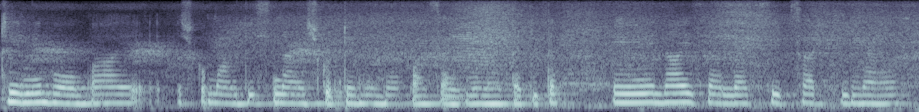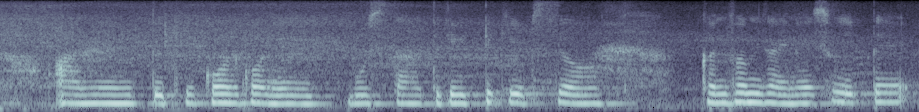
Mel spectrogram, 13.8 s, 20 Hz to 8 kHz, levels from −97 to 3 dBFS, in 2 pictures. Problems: constant background noise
